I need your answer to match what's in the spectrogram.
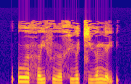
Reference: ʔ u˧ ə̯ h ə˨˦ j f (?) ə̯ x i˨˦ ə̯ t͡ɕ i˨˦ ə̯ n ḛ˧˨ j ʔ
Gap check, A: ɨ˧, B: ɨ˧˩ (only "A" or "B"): B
